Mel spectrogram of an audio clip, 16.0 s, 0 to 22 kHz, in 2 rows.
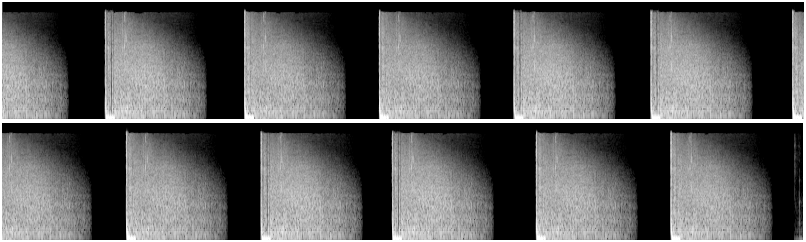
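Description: Twelve booming gunshot samples from a video game weapon fire one after another at a steady pace of about one per 1.3 seconds. Each is loud and punchy with a sharp attack and a short decaying tail, and no one speaks.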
